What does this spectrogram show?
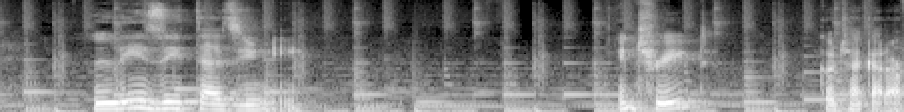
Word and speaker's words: les États-Unis: audio, we see that individual words are pronounced les, État, and uni. Yes, French is famous for its silent letters. Okay, but now if you check out the full phrase, you'll see that when you put all the words together, you get les États-Unis.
